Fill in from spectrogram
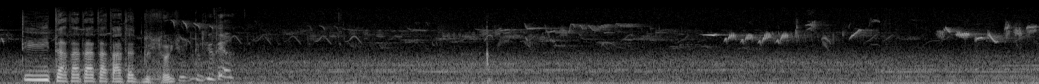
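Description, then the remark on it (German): A songbird sings a loud burst of rapid, evenly repeated notes, then switches to softer, varied high chirping phrases that recur intermittently over a steady background hiss. “Der hat zwei Motive hier. Singt noch ein anderes Motiv hinten dran.”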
